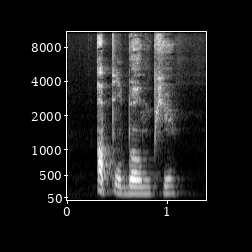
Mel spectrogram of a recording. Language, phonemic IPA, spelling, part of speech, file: Dutch, /ˈɑpəlbompjə/, appelboompje, noun, Nl-appelboompje.ogg
- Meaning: diminutive of appelboom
